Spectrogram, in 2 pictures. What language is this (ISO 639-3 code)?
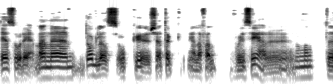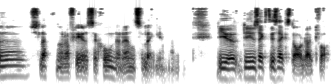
swe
